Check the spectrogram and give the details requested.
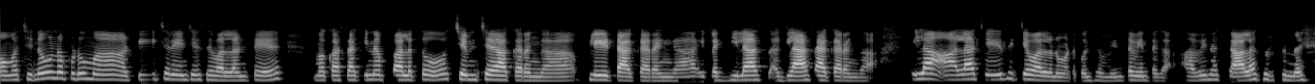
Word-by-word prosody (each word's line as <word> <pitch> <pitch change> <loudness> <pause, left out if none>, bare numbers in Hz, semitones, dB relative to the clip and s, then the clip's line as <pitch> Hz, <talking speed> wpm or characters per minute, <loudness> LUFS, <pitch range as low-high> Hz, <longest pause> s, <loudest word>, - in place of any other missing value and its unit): ఆహ్, 210 +1 -1
చిన్నగున్నప్పుడు 265 +2 -1
మా 230 - 0 0.3
టీచరేం 230 0 -4
చేసేవాళ్ళంటే, 200 -3 -3 0.5
మాకు 205 +1 -3
ఆ - - -4
సకినప్పాలతో 220 +1 0 0.3
చెంచా 225 0 +3
ఆకారంగా, 185 -3 -2 0.3
ప్లేట్ 215 -3 +4
ఆకారంగా, 175 -1 -2 0.2
ఇట్లా 190 +1 -4
గిలాస్ 210 +1 +4 0.2
గ్లాస్ 200 +1 +6
ఆకారంగా 175 -4 -4 0.5
ఇలా 255 0 +5 0.2
అలా 235 +2 +4
చేసిచ్చేవాళ్ళన్నమాట. 220 -8 -2
కొంచెం 175 +1 -11
వింత 180 +3 -11
వింతగా. 170 -4 -9 0.2
అవి 205 +4 -6
నాకు 225 - -11
చాలా 190 +5 +5
గుర్తున్నయి. 205 -3 -6
210 Hz, 120 wpm, -23 LUFS, 185-225 Hz, 0.5 s, గ్లాస్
